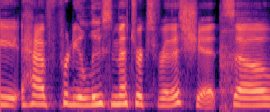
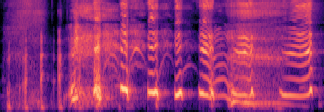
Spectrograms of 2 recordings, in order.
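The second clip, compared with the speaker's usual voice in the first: high, wheezy laughing fit; wheezing laughter; 12 semitones higher than usual. Real, not acted. Co-host dying at the podcast's chaos, wheezing laughter. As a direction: laugh helplessly on little breath. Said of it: "Wheezing to death".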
